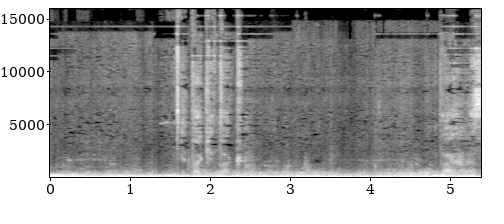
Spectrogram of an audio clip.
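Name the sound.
airplane flying overhead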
